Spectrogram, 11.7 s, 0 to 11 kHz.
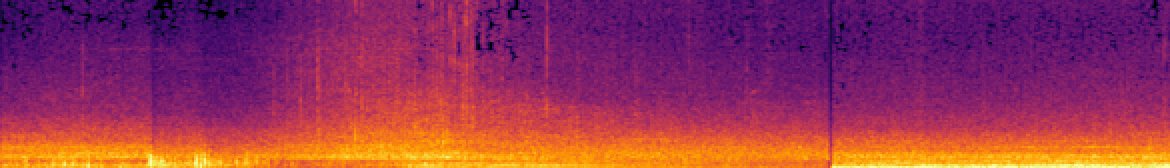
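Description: Subaru Impreza WRX turbo flat-four engine running as the car pulls away and drives past. About eight seconds in it cuts abruptly to the louder, deeper V8 of a C4 Corvette rolling by.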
